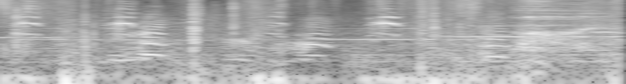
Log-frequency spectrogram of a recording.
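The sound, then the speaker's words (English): Loud, harsh honks from a giant mother goose, several in quick succession with bending pitch, over a steady low rumble. “Flapping her massive wings, the mother goose rises up and stares at them.”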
